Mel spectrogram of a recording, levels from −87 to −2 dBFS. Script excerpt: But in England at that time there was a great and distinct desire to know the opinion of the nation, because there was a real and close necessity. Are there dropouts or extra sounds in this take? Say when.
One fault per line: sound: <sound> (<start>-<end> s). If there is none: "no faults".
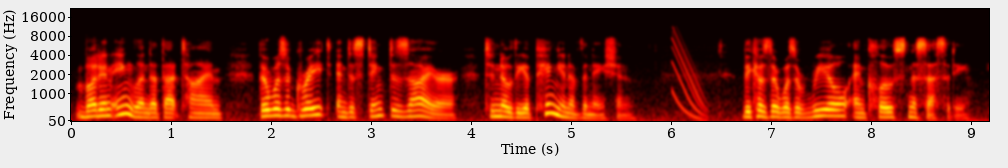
sound: chirp (6.0-6.4 s)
